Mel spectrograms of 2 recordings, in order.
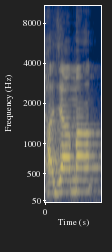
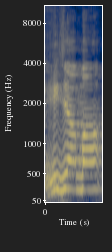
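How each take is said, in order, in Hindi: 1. h के बाद पहला स्वर a है। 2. h के बाद पहला स्वर e है। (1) "एच ए बोल रहे हैं" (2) "एच ई बोल रहे हैं"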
